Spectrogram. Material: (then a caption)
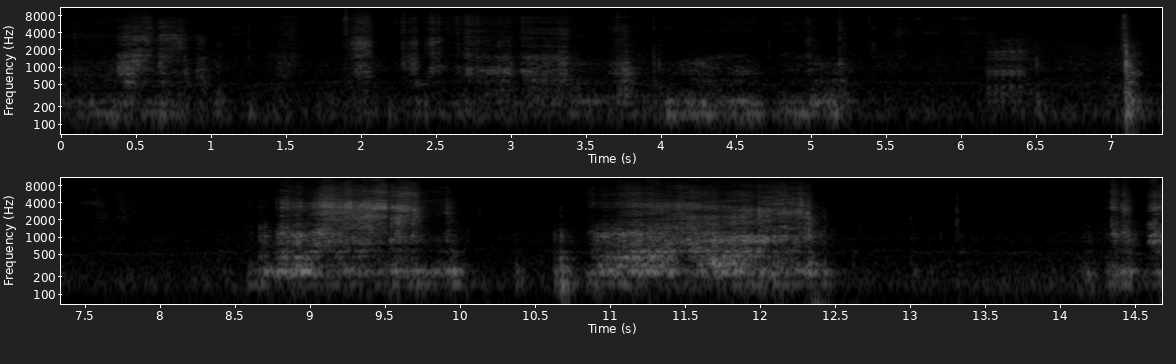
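Waxed paper. A wooden stylus held in the fingers scratches off the remaining black wax around a bear picture on a spiral-bound, wax-coated scratch-art paper page. Short, dry, rasping strokes come in uneven bursts, with two louder, longer, bright scraping passes near the end.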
